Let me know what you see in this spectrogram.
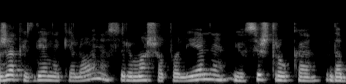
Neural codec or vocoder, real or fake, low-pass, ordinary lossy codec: none; real; 7.2 kHz; MP3, 64 kbps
